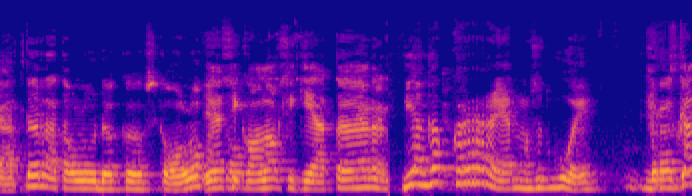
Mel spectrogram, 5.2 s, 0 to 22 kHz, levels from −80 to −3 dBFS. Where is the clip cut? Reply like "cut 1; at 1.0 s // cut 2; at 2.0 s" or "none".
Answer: cut 1; at 2.9 s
